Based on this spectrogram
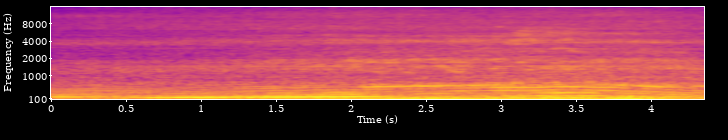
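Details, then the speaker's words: Diesel car with 8HP automatic on a Turbo Lamik TCU, internal torque calculation set too low: note climbs then hangs over a second on the 2-3 upshift; slow shift with clutch slip, torque figures need raising. "yeah that's a bit sloppy so we've gone too far you can hear it it's taking too long to shift it shouldn't take that long"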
